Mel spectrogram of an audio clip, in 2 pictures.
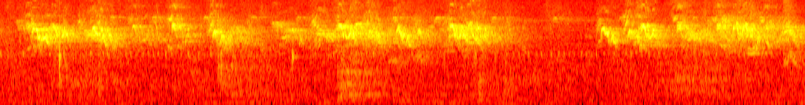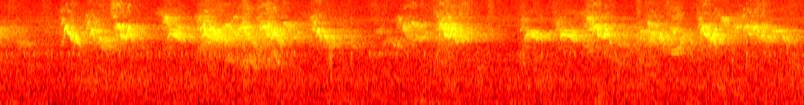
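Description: Small birds chirping and twittering in quick runs, with a short lull about four seconds in.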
